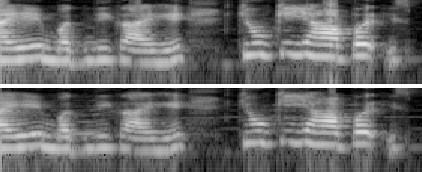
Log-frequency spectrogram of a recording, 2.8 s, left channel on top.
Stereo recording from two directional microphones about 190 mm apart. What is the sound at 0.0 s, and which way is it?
A woman's voice, 15° left (ahead or behind).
